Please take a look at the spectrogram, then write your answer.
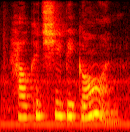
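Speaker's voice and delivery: ordinary delivery, nothing marked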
